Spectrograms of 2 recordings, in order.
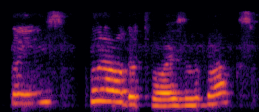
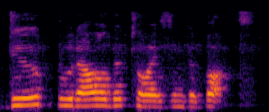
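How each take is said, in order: First: Gently polite, slower; teacher showing the gentler please version, polite; polite request. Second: A touch of a stern mom, slightly louder; mother scolding kids over the mess, stern. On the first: Shown as a demonstration. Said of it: "ser um pouquinho mais ser educado, ameno". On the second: Acted. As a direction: mom telling messy kids to tidy up, firmly. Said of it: "Aí a mãe chega e fala".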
